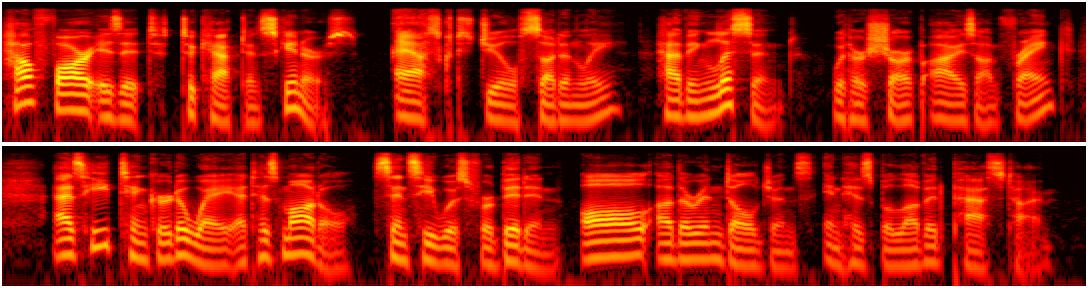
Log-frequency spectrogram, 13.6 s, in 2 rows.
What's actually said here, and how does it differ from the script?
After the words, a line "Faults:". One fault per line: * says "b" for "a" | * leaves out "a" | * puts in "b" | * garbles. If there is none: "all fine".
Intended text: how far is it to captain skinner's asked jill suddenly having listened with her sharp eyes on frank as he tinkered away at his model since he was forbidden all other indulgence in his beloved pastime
how far is it to captain skinner's asked jill suddenly having listened with her sharp eyes on frank as he tinkered away at his model since he was forbidden all other indulgence in his beloved pastime
Faults:
all fine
